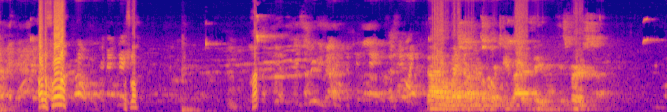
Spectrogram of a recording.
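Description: Spectators nearby talk and call out in a gym with a slight echo.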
